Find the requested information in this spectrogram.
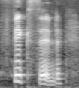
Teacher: I snuck an extra schwa sound in there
